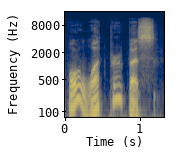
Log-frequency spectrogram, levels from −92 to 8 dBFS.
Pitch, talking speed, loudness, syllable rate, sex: 120 Hz, 135 wpm, -17 LUFS, 4.1 syllables/s, male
